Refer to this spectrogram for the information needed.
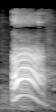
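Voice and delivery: high, loud exclaimed "Ah!"; mock outcry. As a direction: cry out in exaggerated protest. Re-enacts reaction to the handshake.

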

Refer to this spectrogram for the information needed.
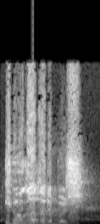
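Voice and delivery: the preacher laughing at his own punchline; laughing repeat. Real, not acted.

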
